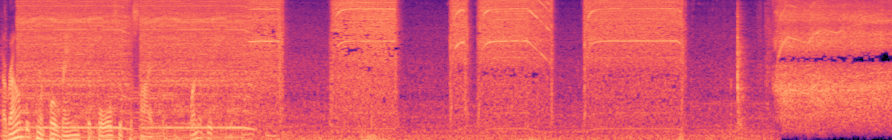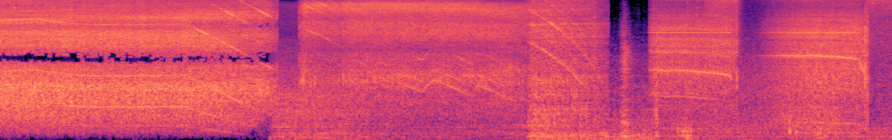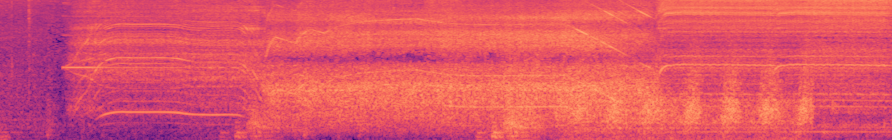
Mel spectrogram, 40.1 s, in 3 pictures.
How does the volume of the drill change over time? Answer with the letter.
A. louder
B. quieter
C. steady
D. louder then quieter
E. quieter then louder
E.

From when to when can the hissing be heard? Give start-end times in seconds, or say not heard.
23.9-40.0.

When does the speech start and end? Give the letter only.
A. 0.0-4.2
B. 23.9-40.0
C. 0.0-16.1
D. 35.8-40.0
A.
